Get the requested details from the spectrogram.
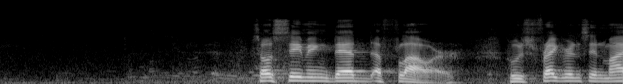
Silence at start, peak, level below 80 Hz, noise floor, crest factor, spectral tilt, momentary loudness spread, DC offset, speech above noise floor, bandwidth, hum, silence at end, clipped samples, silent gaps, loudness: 2.1 s; -2 dBFS; -46 dBFS; -50 dBFS; 18 dB; -7.5 dB/octave; 17 LU; under 0.1%; 33 dB; 9 kHz; none; 0 s; under 0.1%; none; -18 LUFS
